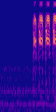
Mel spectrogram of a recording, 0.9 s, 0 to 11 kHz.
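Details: Great tit of a second brood leaving the nest, 2016: after a silent half second, four loud rasping notes follow one another rapidly, with a faint background hum.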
